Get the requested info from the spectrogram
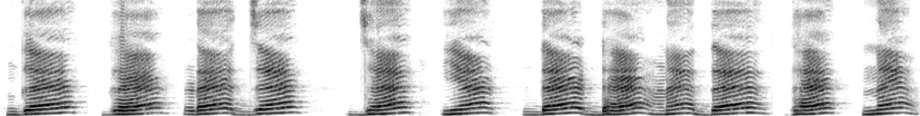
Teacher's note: स्वरतंत्रियां कंपित होती हैं उसे घोष व्यंजन कहा जाता है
